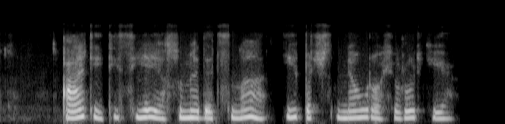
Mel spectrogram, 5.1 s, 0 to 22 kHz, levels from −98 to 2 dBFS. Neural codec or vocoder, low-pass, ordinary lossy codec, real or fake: codec, 16 kHz, 4 kbps, FunCodec, trained on LibriTTS, 50 frames a second; 7.2 kHz; Opus, 16 kbps; fake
